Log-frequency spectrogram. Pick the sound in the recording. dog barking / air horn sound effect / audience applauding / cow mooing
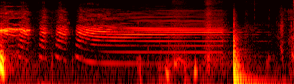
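air horn sound effect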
